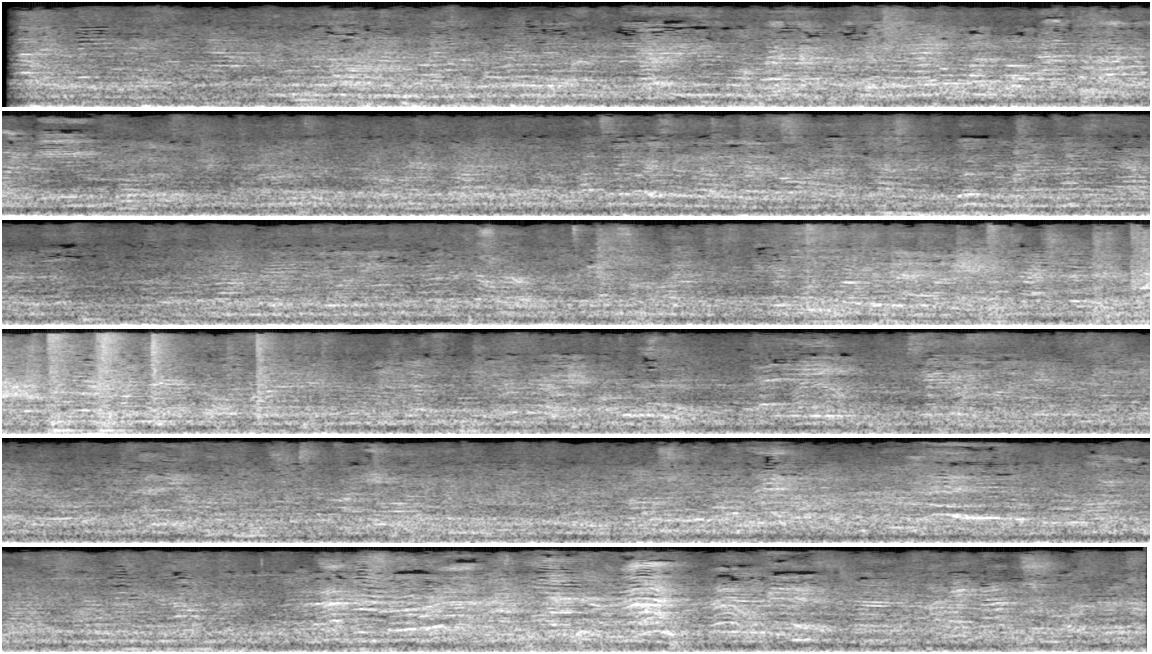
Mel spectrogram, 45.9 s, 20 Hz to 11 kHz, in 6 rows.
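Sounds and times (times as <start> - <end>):
background sounds inside crowded cafeteria: 0.0 - 45.8.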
